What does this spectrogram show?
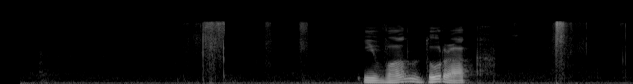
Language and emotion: Russian, neutral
